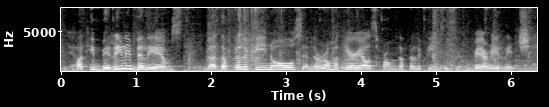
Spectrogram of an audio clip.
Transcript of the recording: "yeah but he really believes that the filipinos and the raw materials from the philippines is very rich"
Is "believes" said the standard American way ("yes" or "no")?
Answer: no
